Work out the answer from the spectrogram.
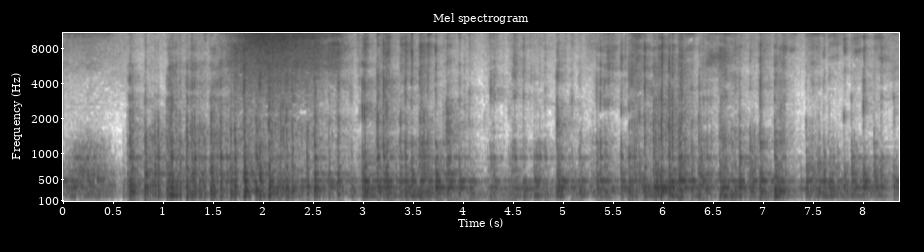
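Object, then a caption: Large frame drum with synthetic head. Fingertips tap and drum rapidly on the black synthetic head of a large, hollow Remo Buffalo frame drum lying flat with its head facing up. The quick, dense taps produce soft, hollow, resonant thumps centered around 200 Hz, with each note dying away quickly.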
